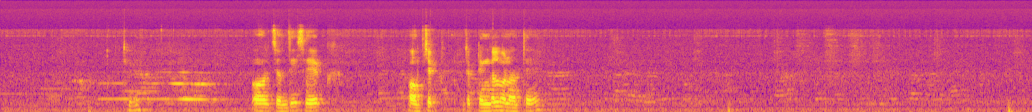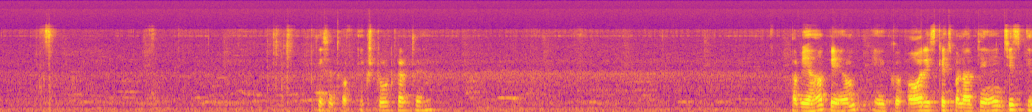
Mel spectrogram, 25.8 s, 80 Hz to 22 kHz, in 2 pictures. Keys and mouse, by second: 17.2 middle click, 20.9 middle click.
